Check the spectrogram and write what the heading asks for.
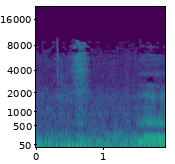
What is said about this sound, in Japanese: ちょっと今車のヒーターの風を出します。なんか寒くなってきた。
